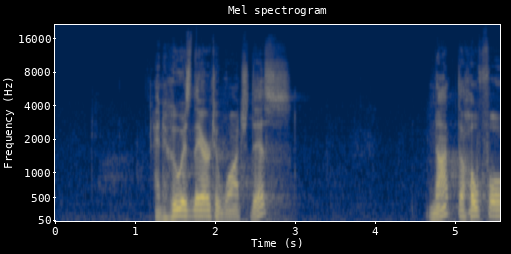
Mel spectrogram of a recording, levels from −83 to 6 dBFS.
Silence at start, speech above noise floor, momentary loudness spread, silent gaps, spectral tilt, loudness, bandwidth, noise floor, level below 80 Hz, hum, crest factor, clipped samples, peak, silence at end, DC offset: 1.25 s; 43 dB; 16 LU; none; -5.5 dB/octave; -22 LUFS; 16.5 kHz; -64 dBFS; -54 dBFS; none; 20 dB; under 0.1%; -4 dBFS; 0 s; under 0.1%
